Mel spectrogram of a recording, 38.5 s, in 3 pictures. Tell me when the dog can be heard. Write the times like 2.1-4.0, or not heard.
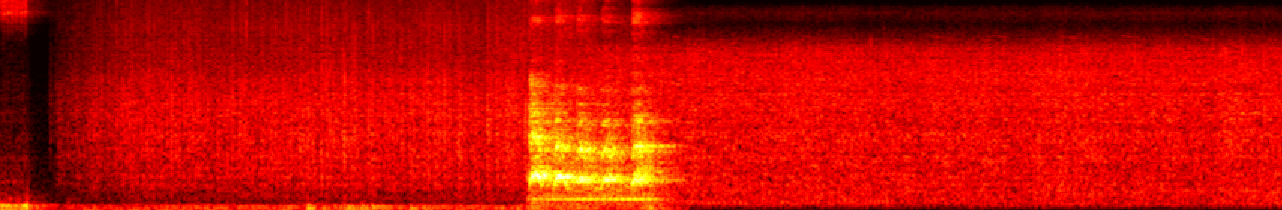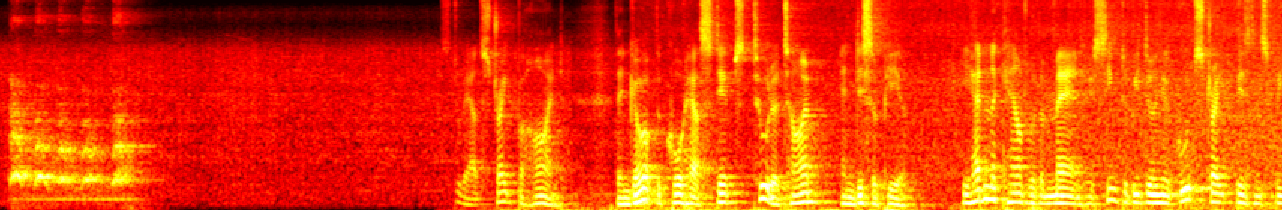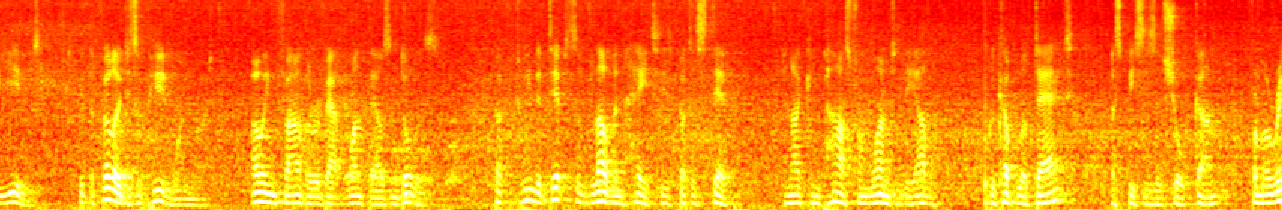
5.2-6.5, 12.9-14.2, 29.1-30.3.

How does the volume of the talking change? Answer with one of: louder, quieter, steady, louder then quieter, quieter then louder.
steady.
